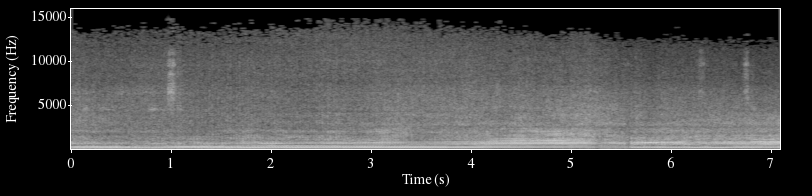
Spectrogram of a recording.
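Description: Porsche 911 flat-six engine accelerating hard as the car pulls away, its pitch climbing steadily, dropping sharply at an upshift about five seconds in, then climbing again.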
